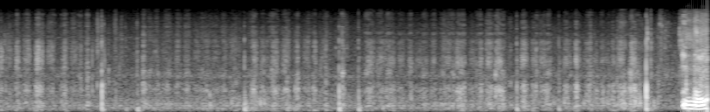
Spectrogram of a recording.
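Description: A fine-nib fountain pen scratches quickly across paper in short, dry strokes with soft ticks between them, faint and close, before a louder sound cuts in at the end.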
